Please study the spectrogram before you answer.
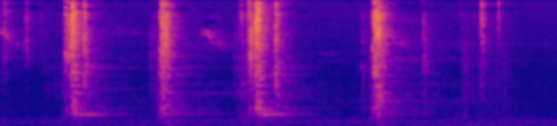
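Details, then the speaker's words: RV starter: four sharp clicks about half a second apart with no cranking; the starter is trying to turn but is probably stuck. "so ya see how it's just clicking so you can hear that it's trying to turn the starter but it can't because it's probably stuck"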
